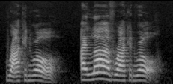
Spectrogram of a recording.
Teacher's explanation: and let's look at what happens to and in this case we reduce the a and the D those disappear often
